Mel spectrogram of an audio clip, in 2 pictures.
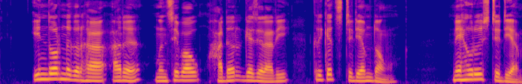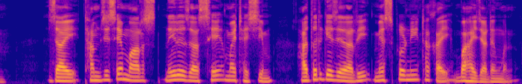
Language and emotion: Bodo, neutral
